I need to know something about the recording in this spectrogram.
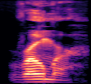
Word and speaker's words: Rankine: that first word Ro it's uh pronounced RoR okay I don't know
